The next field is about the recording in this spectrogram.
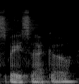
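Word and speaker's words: SPC ECO: And it's spelled SPC space ECO, and it's pronounced Space Echo.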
